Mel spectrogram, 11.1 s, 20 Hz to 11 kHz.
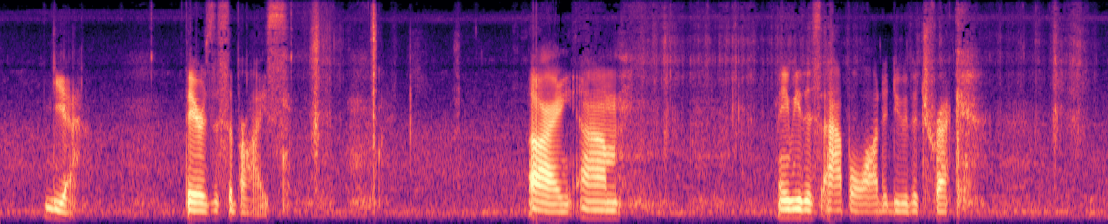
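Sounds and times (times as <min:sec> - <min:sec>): faint rustle: 0:02.8 - 0:11.0.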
